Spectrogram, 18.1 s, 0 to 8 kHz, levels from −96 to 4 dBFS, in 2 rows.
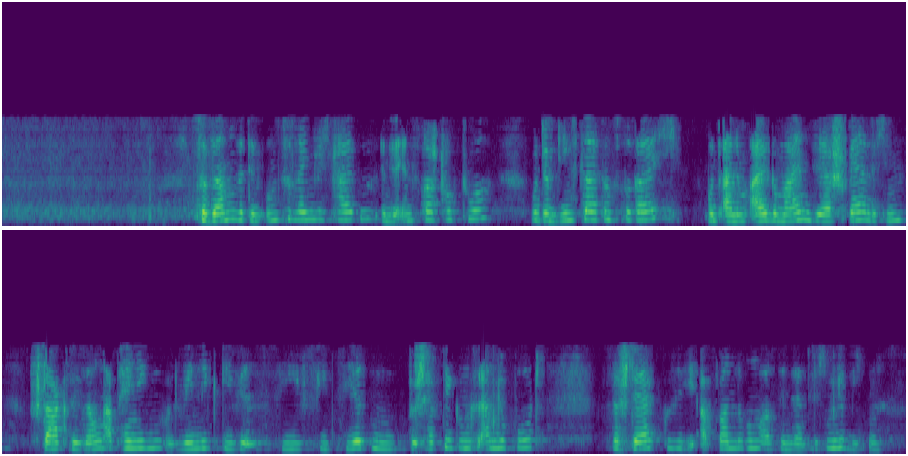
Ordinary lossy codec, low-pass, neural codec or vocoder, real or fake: AAC, 16 kbps; 7.2 kHz; codec, 16 kHz, 4.8 kbps, FACodec; fake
